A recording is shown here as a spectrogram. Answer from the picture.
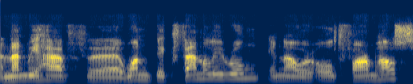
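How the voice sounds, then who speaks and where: In an Icelandic accent, a man speaks at a very slow pace with a bright, sharp tone and ordinary pitch variation, his voice dry and close with no echo against a quiet background. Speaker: farm guesthouse owner. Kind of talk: webinar presentation and Q&A. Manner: halting, many fillers.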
